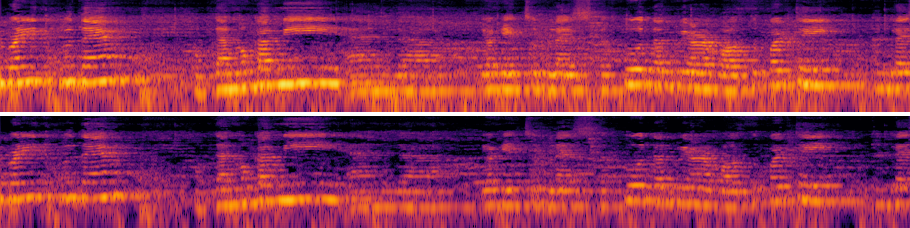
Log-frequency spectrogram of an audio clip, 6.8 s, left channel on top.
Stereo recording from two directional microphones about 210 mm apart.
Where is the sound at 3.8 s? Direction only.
40° left (ahead or behind).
